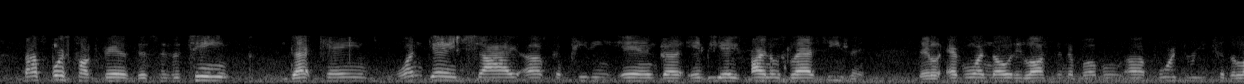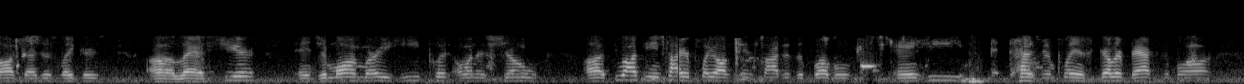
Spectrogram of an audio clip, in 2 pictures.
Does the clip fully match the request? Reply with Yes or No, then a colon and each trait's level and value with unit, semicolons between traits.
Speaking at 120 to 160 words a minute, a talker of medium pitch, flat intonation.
Yes: average, 150 wpm; medium, 160 Hz; narrow, 2.1 semitones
